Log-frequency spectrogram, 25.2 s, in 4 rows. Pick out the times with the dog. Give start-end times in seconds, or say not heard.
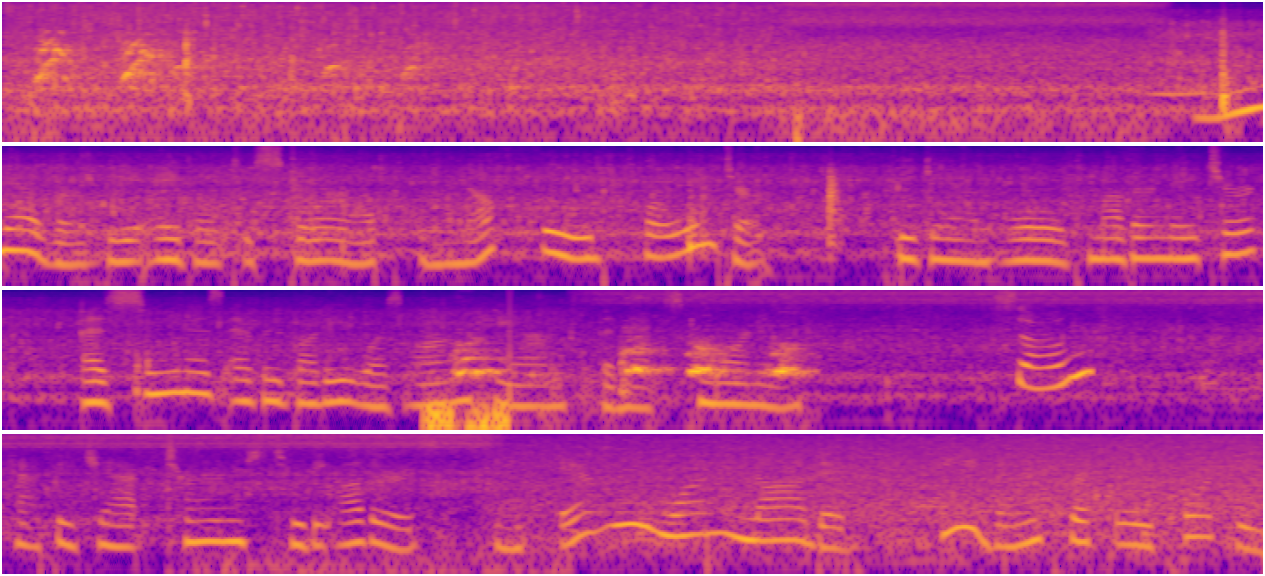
0.1-2.2, 14.7-16.7.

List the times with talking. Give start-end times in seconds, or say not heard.
5.8-16.6, 17.6-25.1.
